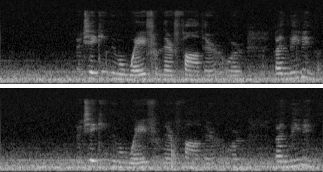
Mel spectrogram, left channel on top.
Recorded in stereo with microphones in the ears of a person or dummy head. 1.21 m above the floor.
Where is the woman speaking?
15° left (ahead or behind), 1.2 m; by 3.1 s 40° left (ahead or behind), 1.5 m.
